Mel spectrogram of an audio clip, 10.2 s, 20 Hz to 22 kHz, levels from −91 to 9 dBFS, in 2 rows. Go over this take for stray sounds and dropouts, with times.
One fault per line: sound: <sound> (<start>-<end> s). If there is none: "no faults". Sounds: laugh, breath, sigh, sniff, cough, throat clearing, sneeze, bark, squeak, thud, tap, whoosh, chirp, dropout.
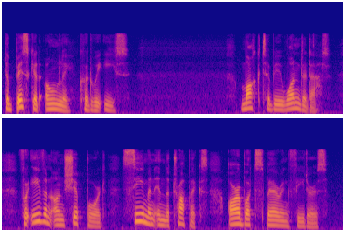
no faults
